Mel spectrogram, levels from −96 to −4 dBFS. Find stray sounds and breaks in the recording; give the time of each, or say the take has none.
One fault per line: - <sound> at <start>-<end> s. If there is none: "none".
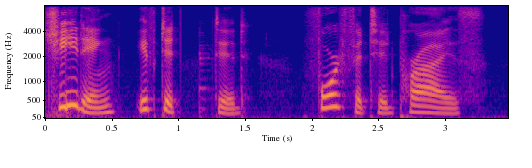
- dropout at 1.0-1.2 s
